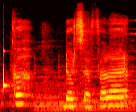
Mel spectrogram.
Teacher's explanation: Lalu yang kedua itu adalah konsonan ke, dorsovelar hambat tak bersuara. Dihasilkan dengan menghambat aliran oleh pangkal lidah dorsovelar, lalu melepaskannya secara tiba-tiba, hambat letup, dan dilakukan tanpa getaran pita suara.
